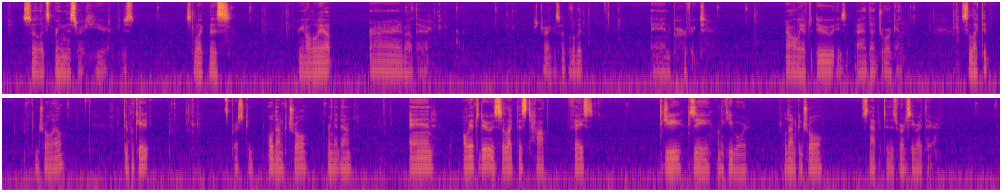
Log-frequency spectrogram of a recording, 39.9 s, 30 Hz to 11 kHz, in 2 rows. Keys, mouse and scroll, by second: 0.4 a, 0.6 a, 0.8 b, 4.4 click, 5.6 g, 8.5 a, 8.7 b, 10.0 g, 10.6 middle click, 11.4 a, 13.3 middle click, 15.5-17.3 middle drag, 19.0 ctrl+l, 21.2 ctrl+l, 22.1-23.4 drag, 22.2 shift+d, 22.7 g, 23.6 g, 27.5 a, 29.2 b, 31.4 g, 33.1 g.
